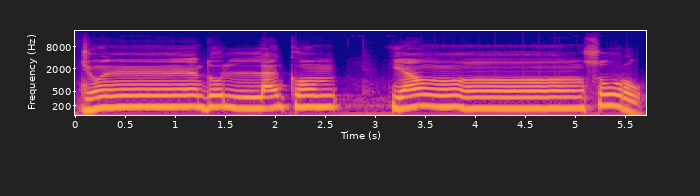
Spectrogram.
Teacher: لام حروف یرملون میں سے ہے اور لام اور را میں غنہ نہیں ہوگا. اس کو ہم کہیں گے ادغام بلا غنہ، یعنی غنے کے بغیر ادغام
